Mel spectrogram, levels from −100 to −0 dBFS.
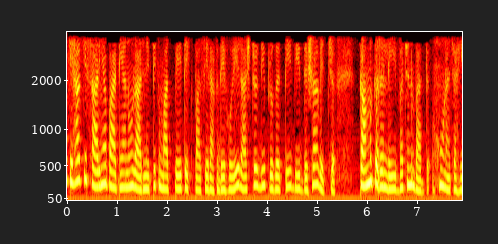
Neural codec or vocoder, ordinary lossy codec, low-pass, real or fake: none; MP3, 32 kbps; 3.6 kHz; real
